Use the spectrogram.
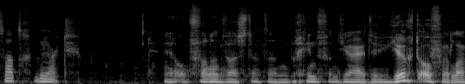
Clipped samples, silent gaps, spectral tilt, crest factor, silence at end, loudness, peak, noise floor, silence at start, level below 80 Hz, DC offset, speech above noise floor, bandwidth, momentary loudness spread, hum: under 0.1%; none; -5.5 dB/octave; 22 dB; 0 s; -32 LUFS; -10 dBFS; -60 dBFS; 0 s; -62 dBFS; under 0.1%; 29 dB; 17.5 kHz; 16 LU; none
